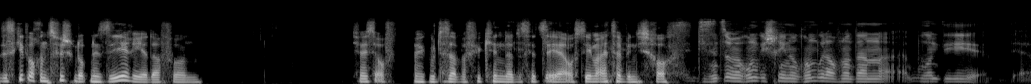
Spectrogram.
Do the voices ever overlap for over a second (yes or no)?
yes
